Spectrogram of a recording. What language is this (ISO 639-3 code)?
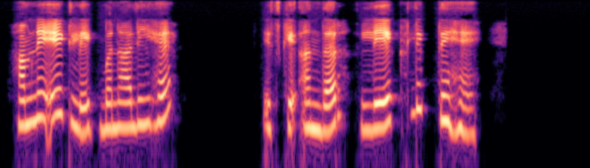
hin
